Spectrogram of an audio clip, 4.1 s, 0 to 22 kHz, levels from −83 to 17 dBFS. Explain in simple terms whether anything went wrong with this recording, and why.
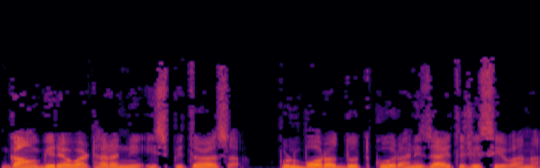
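Yes, two related problems. Throughout this speech, the sound is watery and swirly, with nothing above about 14.4 kHz, so it seems dull. That is MP3 compression, likely from too few bits. Unlike plain muffling, it also warbles and shimmers.

There is also pre-echo, a short hiss just before sharp sounds: at 0.68 s, 1.40–1.43 s just before "आसा पूण बरो", 2.72–2.75 s right after "आसा पूण बरो", and 3.40–3.42 s. Unlike a click, it comes before the attack and softens it.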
